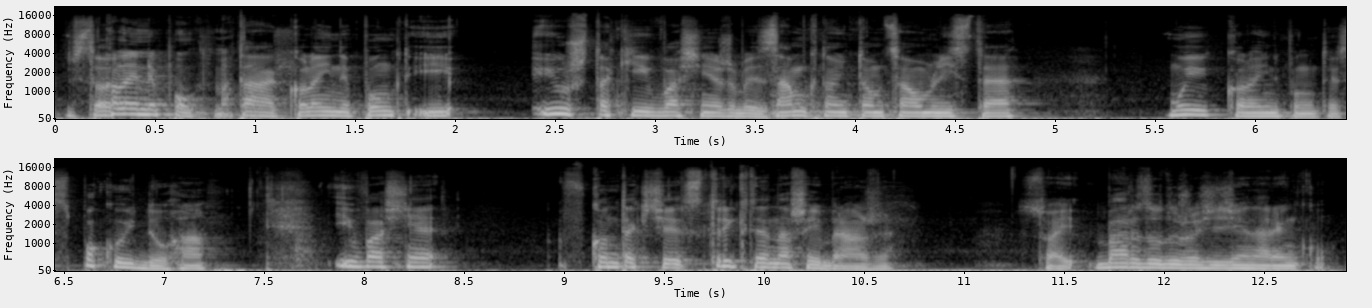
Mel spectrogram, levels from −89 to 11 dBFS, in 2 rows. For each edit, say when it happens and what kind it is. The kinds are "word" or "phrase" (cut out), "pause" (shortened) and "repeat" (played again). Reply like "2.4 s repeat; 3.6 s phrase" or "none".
none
